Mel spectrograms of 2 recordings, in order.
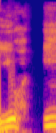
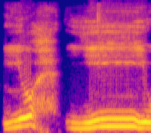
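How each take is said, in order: First: ইউহয়ী said with a bare glottal-onset "ee" after yuh; hamza for ya. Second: Chanted ইউহয়ী with a clear y, yuh-yee. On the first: Teacher quoting a common mistake, ইউহয়ী as yuh-'ee. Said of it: "ইয়ার উচ্চারণ হামজার উচ্চারণ করে থাকি". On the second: Teacher showing the correct ya, ইউহয়ী as drawn-out yuh-yee. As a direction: glide ইউহয়ী from mid-tongue into a long yee. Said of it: "ইয়ার উচ্চারণ জিহ্বার মধ্যখান থেকে করতে হবে". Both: Shown as a demonstration.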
